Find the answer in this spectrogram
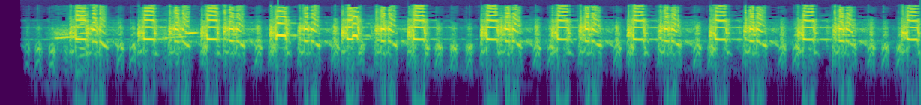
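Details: A pair of grey francolins (Dakhni teetar) calling loudly, with harsh, squawking notes repeated about twice a second in an uneven, overlapping run.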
